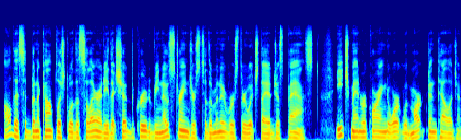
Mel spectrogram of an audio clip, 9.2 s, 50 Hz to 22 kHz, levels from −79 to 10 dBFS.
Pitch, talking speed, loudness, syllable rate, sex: 110 Hz, 215 wpm, -16 LUFS, 5.9 syllables/s, male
